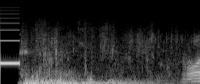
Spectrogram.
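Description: A loud, steady censor bleep of about 1 kHz stops sharply just after the start. It gives way to wind and water noise from wading in shallow water, which fades until a man's voice begins at the very end.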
